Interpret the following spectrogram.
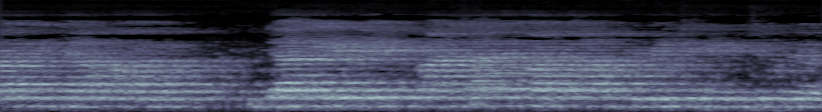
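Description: A woman's voice chanting at a microphone in a steady, sung recitation tone, with long held phrases and a short break for breath about two seconds in.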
